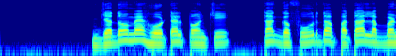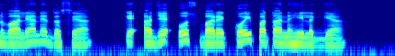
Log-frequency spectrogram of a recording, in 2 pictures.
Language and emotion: Punjabi, neutral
